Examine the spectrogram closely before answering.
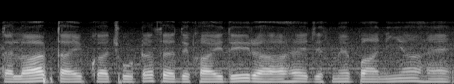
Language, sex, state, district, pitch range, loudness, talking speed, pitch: Hindi, male, Madhya Pradesh, Katni, 125-135 Hz, -17 LUFS, 160 wpm, 130 Hz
